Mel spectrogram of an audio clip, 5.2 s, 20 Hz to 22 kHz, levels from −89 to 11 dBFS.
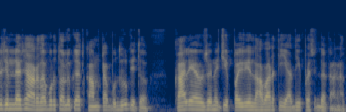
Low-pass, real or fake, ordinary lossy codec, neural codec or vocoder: none; fake; none; codec, 16 kHz, 4 kbps, X-Codec, HuBERT features, trained on balanced general audio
